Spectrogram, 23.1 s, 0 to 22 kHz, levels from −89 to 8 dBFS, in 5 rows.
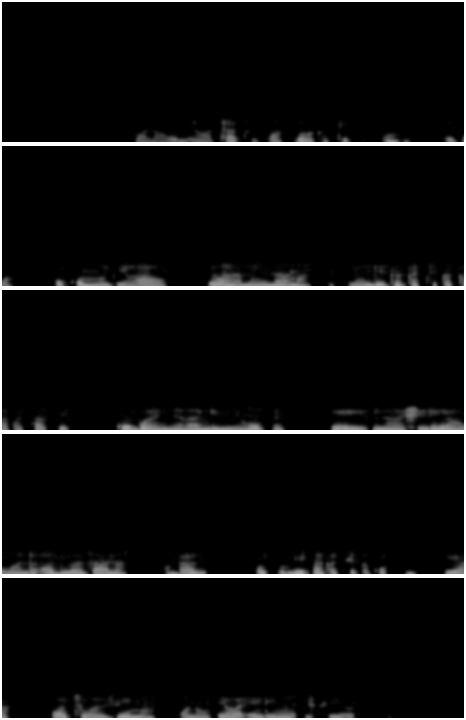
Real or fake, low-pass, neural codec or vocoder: fake; 3.6 kHz; codec, 32 kHz, 1.9 kbps, SNAC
